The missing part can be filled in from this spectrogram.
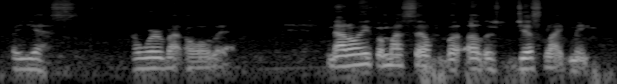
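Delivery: high, lifted voice, fighting back tears. Answering whether bills can be paid if Congress doesn't act, holding back tears. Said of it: "I'm trying not to cry".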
